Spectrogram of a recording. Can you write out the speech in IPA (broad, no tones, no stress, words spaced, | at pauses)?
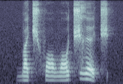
bat͡ʃfɔβɔt͡ʃɣɛt͡ʃ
